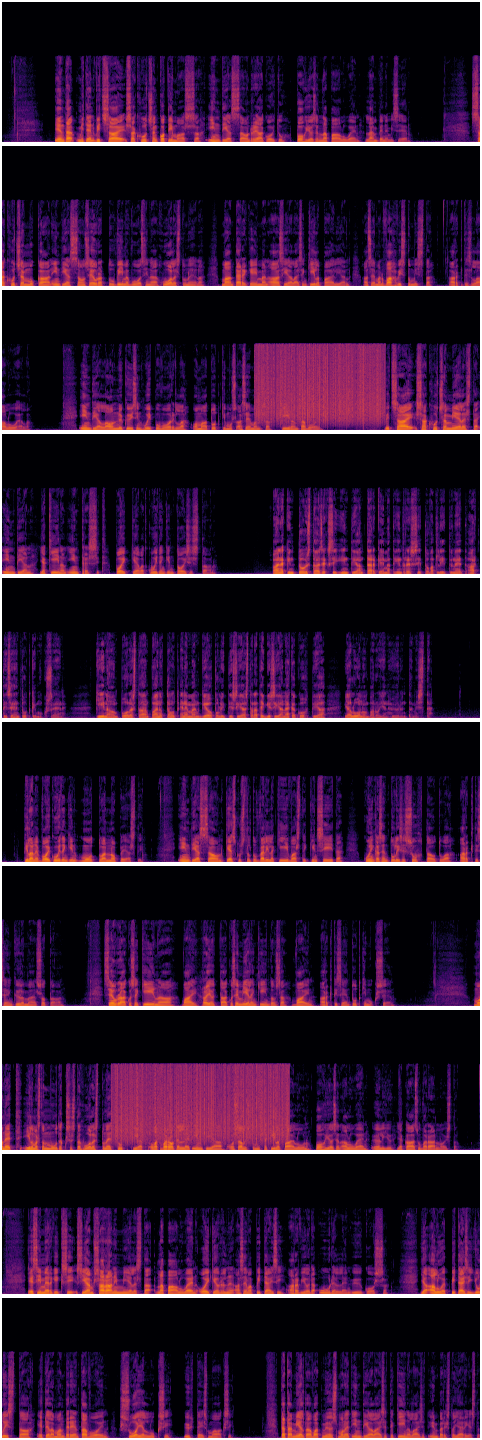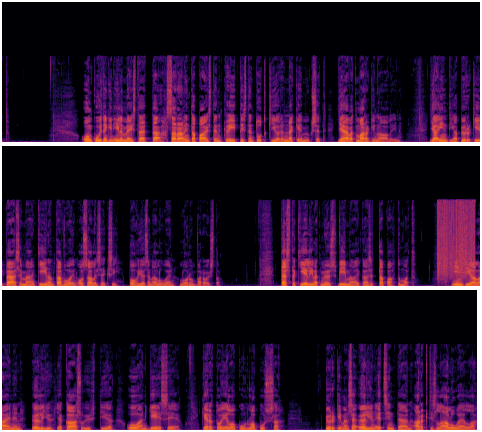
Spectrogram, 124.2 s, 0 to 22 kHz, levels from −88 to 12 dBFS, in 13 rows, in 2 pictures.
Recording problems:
crackling; loud; from 24 to 27 s, from 1:09 to 1:13 and at 1:54; 3 dB below the speech

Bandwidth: 13.5 kHz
